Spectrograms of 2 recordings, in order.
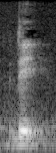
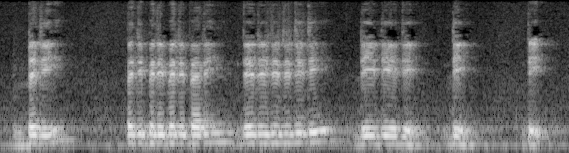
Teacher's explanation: coming together with this sound d d teeth are separated D it's all the tongue hitting the alveola ridge D just like that so that's how you make that sound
